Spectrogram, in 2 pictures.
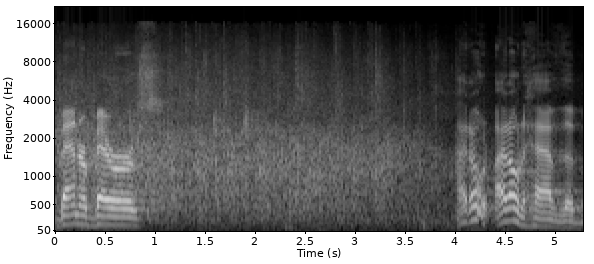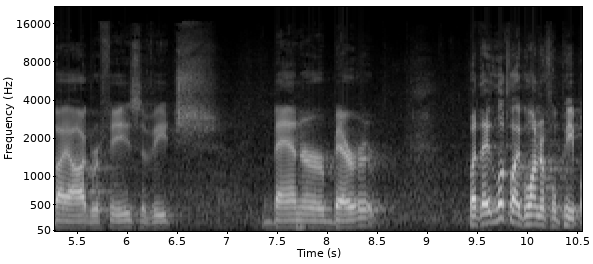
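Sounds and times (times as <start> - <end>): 
speech: 0.0 - 1.1, 4.0 - 8.6, 9.4 - 10.5
audience applause for banner carriers at a ceremony: 0.0 - 4.0.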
